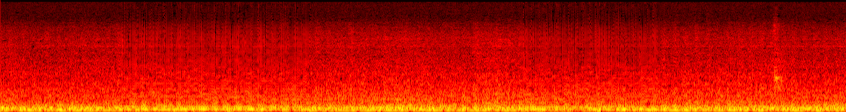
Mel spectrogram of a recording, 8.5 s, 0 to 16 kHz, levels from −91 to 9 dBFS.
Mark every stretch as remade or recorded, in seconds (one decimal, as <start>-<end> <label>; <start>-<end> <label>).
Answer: 0.0-1.2 recorded; 1.2-3.1 remade; 3.1-5.2 recorded; 5.2-6.6 remade; 6.6-8.5 recorded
